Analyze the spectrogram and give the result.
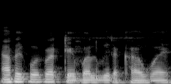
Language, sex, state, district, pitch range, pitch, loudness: Hindi, male, Jharkhand, Ranchi, 95-115 Hz, 100 Hz, -18 LUFS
